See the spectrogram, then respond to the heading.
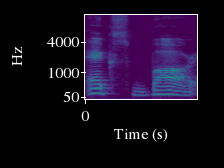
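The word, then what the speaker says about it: x̄: The letters used to represent the sample mean is an X with a bar over the top, pronounced as X bar, X with a horizontal line on top of it.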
